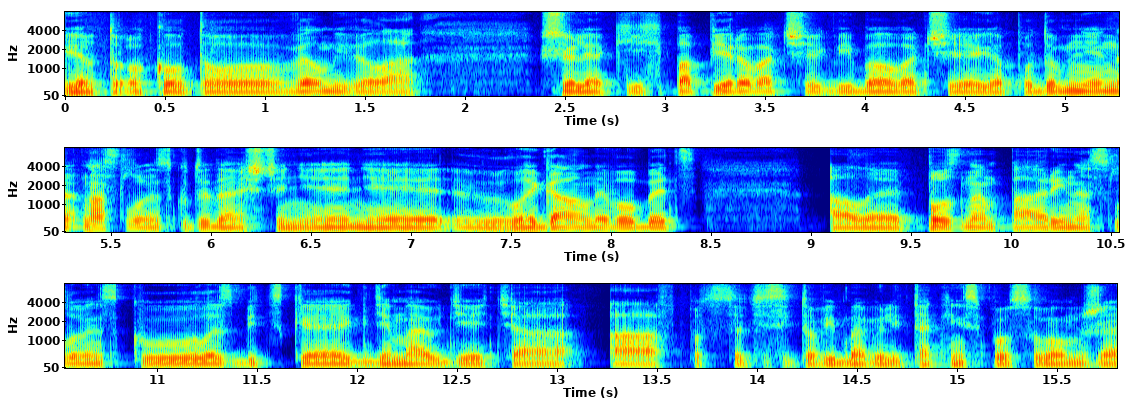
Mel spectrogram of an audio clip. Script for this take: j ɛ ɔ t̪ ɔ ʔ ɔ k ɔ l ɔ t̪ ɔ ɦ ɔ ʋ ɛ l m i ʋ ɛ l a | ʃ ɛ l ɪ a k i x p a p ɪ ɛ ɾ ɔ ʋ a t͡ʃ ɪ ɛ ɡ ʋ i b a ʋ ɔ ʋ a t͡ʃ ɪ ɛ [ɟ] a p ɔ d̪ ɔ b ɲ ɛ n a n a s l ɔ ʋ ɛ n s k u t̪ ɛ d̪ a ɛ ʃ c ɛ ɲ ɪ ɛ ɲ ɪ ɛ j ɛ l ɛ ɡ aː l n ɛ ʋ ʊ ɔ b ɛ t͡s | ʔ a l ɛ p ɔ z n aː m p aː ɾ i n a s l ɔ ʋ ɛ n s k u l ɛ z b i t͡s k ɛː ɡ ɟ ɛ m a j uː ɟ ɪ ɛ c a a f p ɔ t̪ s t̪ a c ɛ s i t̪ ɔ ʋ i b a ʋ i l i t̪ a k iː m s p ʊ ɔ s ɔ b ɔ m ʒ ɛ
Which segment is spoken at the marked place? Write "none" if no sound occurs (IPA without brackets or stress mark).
ɡ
